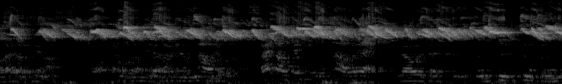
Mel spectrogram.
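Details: Many songbirds singing together at a bird singing corner in Singapore, giving steady, overlapping high-pitched warbles and quick chirps, with soft background chatter from people.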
